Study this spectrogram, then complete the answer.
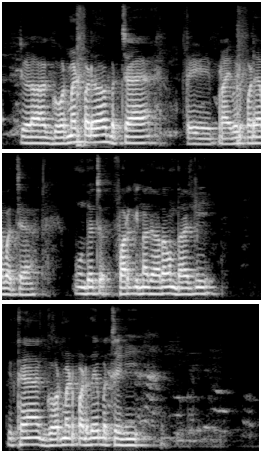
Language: Dogri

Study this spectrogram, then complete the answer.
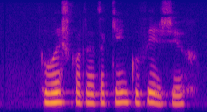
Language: Icelandic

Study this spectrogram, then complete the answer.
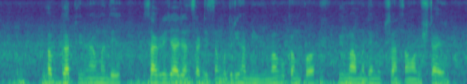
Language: Marathi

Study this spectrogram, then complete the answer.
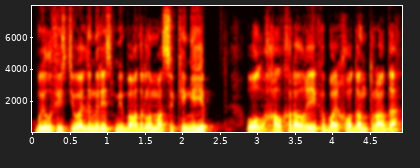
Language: Kazakh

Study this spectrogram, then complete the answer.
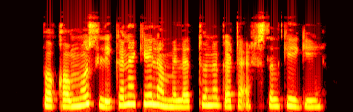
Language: Pashto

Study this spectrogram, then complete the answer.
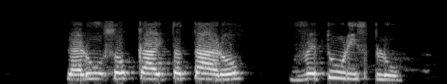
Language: Esperanto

